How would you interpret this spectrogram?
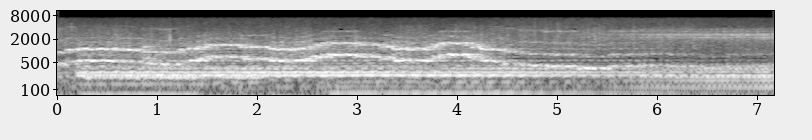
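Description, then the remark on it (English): A car engine runs hard at speed with the accelerator pressed to the floor, a loud, steady droning roar whose tone swells and dips in pitch, with no voices over it. “But can't you go any faster, Tyler? My foot's on the floor now.”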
